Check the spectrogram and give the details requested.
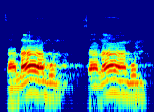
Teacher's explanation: Kalau salamun itu 4 harokat. Di situ cuman 2 harokat, dia fathah panjang.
